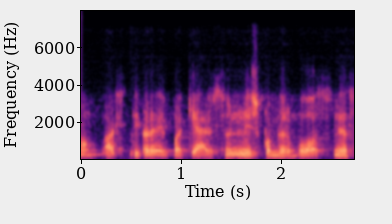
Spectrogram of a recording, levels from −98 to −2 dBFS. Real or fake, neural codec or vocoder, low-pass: fake; vocoder, 22.05 kHz, 80 mel bands, HiFi-GAN; 7.2 kHz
